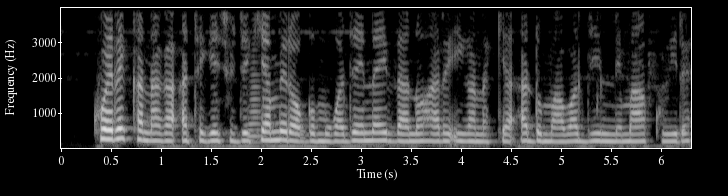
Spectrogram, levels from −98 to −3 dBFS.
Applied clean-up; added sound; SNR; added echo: none; Brass instrument; 19 dB; none.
